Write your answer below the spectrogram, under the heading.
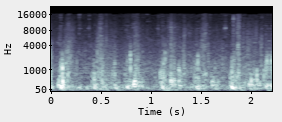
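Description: Steady footfalls of people jogging a route to time how long it takes, a quick even rhythm of soft thuds on the ground, moderately loud, with no talking.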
